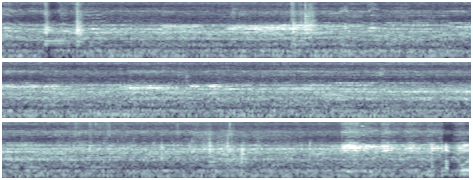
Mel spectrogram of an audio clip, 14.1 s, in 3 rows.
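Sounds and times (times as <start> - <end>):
deep-frying in hot oil sizzle: 8.9 - 12.5.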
